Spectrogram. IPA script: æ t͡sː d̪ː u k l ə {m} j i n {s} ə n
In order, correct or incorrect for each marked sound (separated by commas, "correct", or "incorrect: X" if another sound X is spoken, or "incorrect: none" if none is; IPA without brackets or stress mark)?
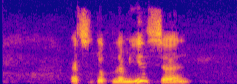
correct, correct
